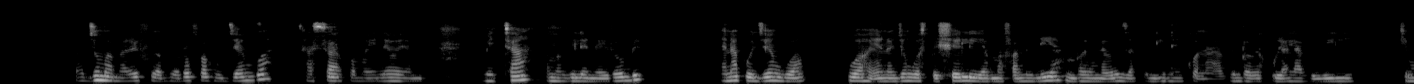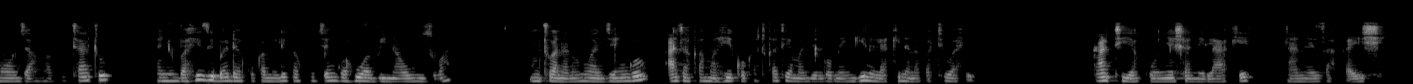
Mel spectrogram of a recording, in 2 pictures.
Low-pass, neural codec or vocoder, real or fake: 7.2 kHz; none; real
